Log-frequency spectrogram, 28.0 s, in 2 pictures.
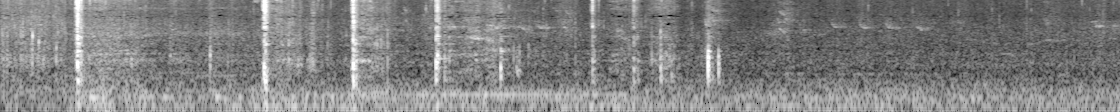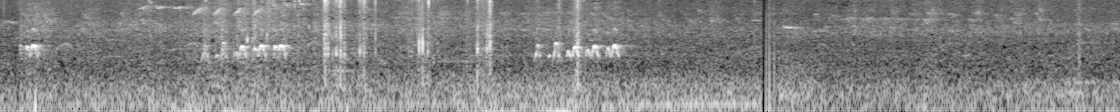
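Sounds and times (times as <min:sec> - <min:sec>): birds chirping: 0:00.0 - 0:28.0
low steady rumble: 0:00.0 - 0:28.0.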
